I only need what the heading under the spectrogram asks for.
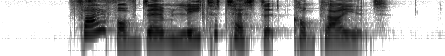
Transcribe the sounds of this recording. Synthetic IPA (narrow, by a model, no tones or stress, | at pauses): faɪvɔvdɛ̃mletʰətʰɛstəd̚kʰɔ̃mpʰlaɪə̰̃ns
